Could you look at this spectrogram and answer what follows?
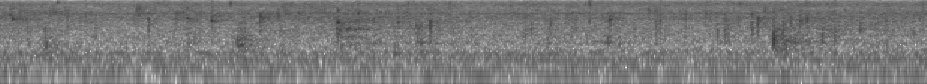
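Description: Mango pickle spices, nigella and mustard seeds, roasting in a pan with a steady soft sizzle and faint crackling pops throughout, close and even, with no talk.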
